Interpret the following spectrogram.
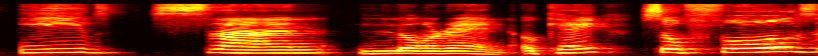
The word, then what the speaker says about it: Yves: I would say Yves, but it's not Yves, it's French. You know, French are more obsessed with their pronunciation than the language itself.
